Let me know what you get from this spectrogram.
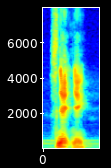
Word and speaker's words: St. Anthony: And then if you're from St. Anthony becomes one syllable. It's just snitney. Snitney.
